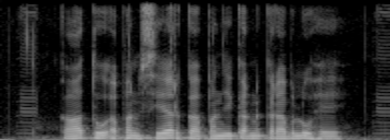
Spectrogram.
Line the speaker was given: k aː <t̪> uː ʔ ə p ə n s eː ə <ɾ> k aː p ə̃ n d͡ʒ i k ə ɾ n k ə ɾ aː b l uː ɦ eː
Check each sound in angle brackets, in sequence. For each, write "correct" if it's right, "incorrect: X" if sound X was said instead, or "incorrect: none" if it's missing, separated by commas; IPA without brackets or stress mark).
correct, correct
